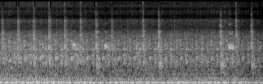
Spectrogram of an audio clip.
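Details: 1988 Chevrolet C1500 Silverado 305 V8 at idle, before an oil change: sharp metallic knocks, roughly three a second, stand out clearly over the idle. A heavy engine knock of unknown origin.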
